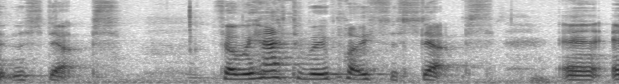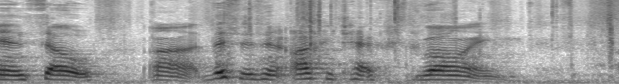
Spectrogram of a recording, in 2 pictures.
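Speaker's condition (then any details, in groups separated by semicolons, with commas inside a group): Cerebral palsy with dystonia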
